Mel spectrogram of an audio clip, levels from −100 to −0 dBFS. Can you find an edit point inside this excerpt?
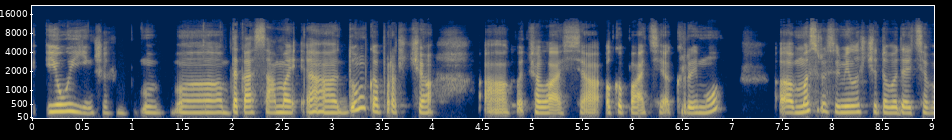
yes; 3 cuts; at 2.0 s, 3.7 s, 4.8 s

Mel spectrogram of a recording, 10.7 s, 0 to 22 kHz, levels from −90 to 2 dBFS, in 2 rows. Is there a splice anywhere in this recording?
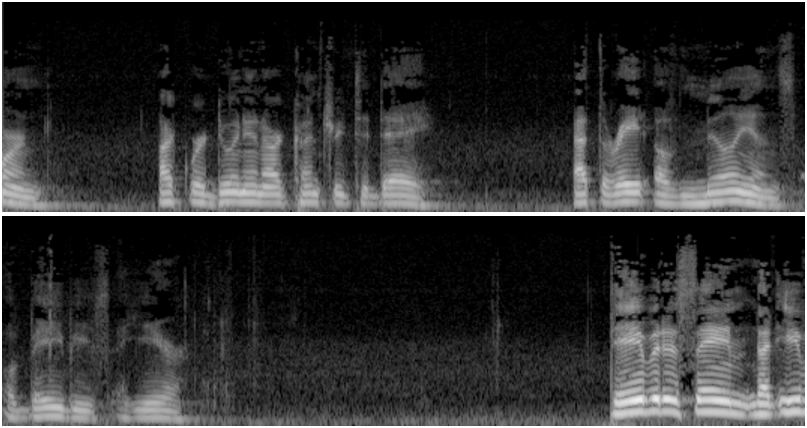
no; 0 cuts

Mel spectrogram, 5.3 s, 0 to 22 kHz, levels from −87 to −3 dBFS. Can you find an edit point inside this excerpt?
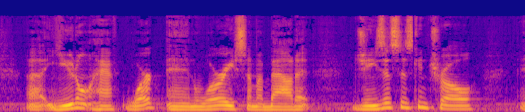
yes; 3 cuts; at 1.2 s, 1.7 s, 4.1 s

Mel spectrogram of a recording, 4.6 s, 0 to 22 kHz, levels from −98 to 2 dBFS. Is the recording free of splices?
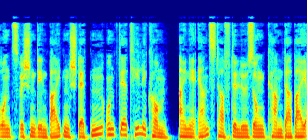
yes; 0 cuts

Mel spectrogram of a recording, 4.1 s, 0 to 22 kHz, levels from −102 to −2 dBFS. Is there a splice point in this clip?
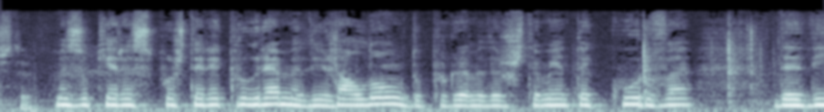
yes; 2 cuts; at 1.1 s, 1.7 s

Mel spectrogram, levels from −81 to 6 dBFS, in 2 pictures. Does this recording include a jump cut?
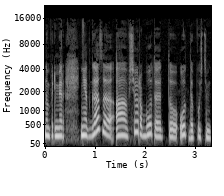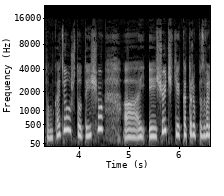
yes; 1 cut; at 2.9 s

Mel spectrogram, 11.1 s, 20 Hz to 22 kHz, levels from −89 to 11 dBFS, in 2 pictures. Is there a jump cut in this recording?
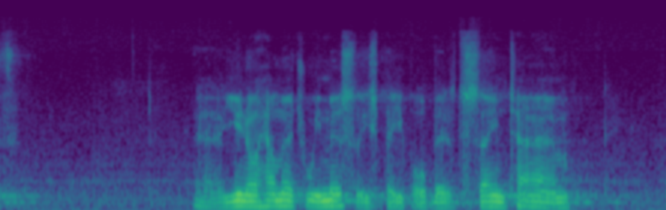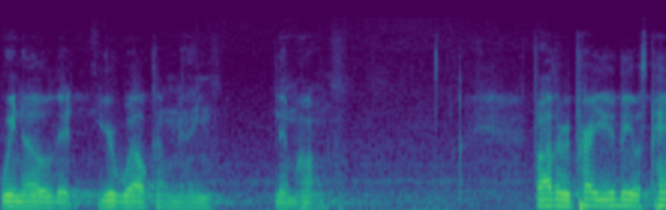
no; 0 cuts

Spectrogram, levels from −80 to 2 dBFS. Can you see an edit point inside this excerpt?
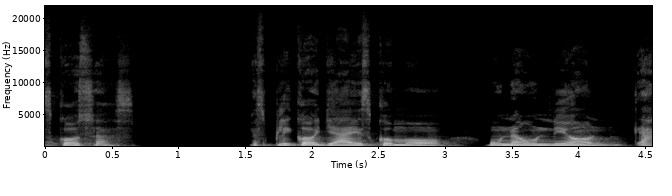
no; 0 cuts

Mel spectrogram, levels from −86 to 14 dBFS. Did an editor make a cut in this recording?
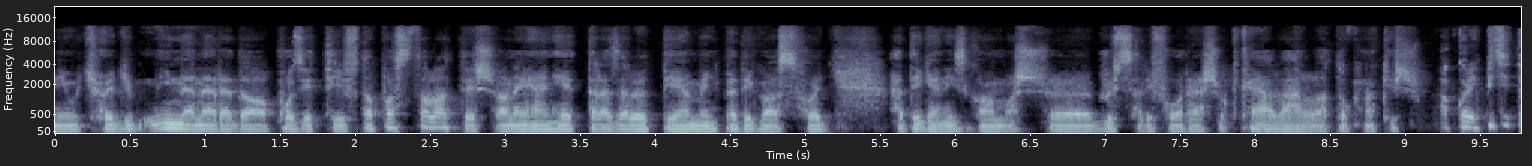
yes; 1 cut; at 7.9 s

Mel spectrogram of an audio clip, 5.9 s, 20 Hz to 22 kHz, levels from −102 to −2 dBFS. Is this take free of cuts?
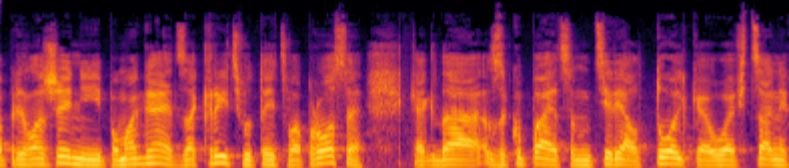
no; 1 cut; at 2.1 s

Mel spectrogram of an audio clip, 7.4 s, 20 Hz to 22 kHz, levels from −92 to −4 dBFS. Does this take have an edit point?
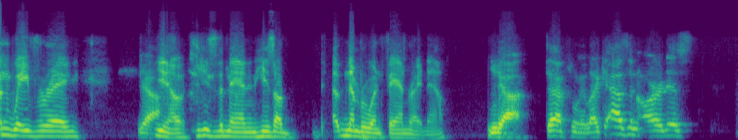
no; 0 cuts

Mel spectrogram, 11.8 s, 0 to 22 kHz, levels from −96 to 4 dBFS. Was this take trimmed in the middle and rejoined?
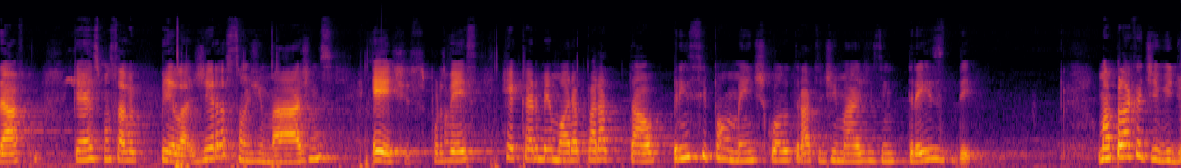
yes; 1 cut; at 4.5 s

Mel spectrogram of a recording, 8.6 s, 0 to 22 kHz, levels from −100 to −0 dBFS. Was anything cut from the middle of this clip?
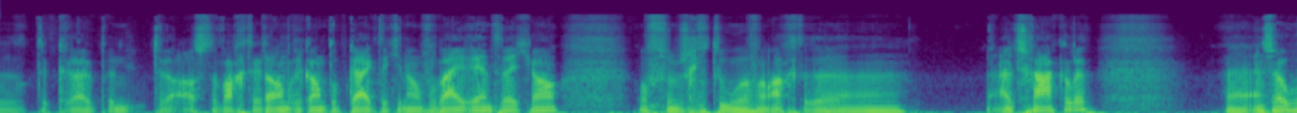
yes; 3 cuts; at 1.7 s, 4.6 s, 6.6 s

